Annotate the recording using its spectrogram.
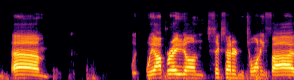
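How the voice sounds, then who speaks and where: A man speaks in a Missouri accent with a bright, sharp tone. The sound is dry and close, with no echo. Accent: Missouri rural Midland American. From southeast Missouri. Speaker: cattle rancher. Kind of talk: interview. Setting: remote call. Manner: halting, repeats words.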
